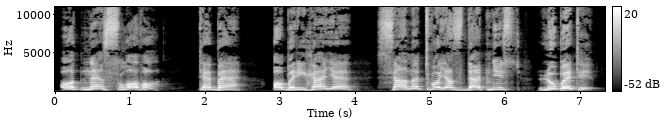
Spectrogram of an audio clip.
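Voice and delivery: firmly projected, emphatic declaration. Acted. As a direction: declare it slowly, then drive it home. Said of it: "голосно сказав Дамблдор".

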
